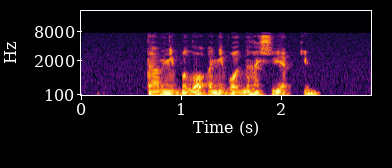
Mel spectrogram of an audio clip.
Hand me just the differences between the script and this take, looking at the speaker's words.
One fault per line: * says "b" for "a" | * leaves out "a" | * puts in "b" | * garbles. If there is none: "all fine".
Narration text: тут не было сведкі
* says "там" for "тут"
* puts in "аніводнага"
